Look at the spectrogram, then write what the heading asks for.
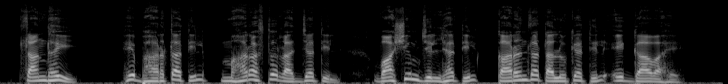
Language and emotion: Marathi, neutral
